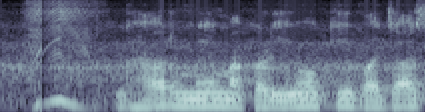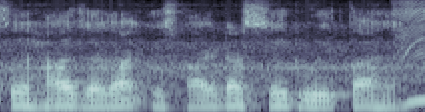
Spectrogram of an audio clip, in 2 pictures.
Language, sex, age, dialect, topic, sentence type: Hindi, male, 25-30, Awadhi Bundeli, agriculture, statement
